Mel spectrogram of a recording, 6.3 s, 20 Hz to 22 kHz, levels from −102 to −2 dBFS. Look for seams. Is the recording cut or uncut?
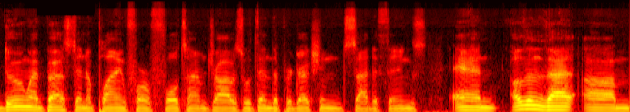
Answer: cut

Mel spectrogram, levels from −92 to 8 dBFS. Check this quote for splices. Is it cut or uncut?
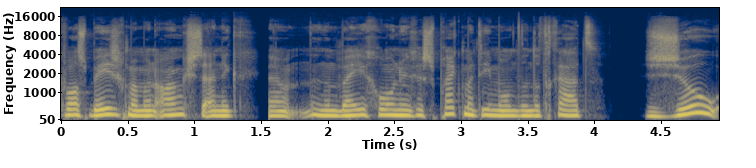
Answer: cut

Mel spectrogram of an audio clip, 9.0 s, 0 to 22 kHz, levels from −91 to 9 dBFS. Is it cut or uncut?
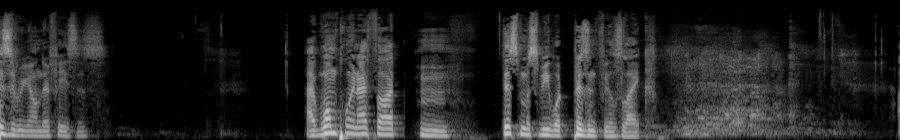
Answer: cut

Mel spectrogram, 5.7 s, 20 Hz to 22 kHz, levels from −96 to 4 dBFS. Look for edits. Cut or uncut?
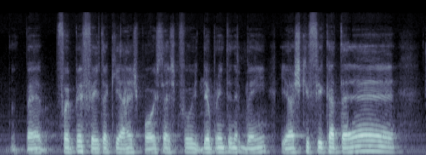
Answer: cut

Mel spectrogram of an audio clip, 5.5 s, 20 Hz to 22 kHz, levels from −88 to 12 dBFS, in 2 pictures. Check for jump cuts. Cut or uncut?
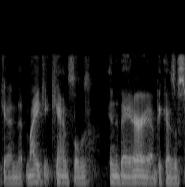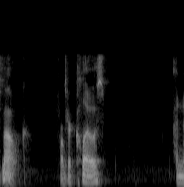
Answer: cut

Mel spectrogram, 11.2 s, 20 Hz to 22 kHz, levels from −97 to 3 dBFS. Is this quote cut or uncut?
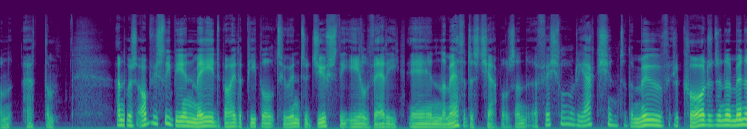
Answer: cut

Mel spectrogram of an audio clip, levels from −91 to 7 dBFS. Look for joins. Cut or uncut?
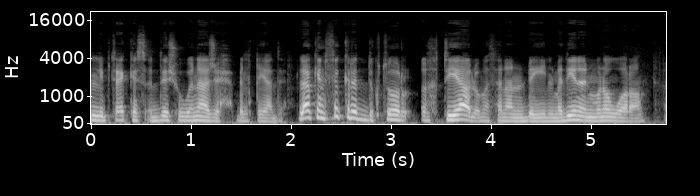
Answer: uncut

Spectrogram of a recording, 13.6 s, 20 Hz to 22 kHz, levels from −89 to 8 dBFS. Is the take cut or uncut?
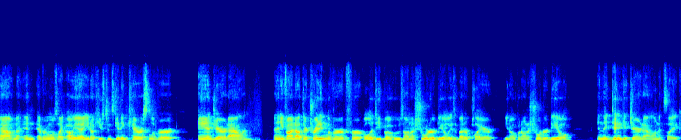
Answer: uncut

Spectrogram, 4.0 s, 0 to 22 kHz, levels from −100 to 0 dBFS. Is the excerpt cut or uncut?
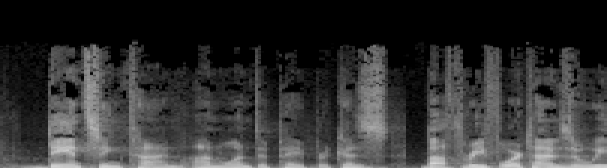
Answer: cut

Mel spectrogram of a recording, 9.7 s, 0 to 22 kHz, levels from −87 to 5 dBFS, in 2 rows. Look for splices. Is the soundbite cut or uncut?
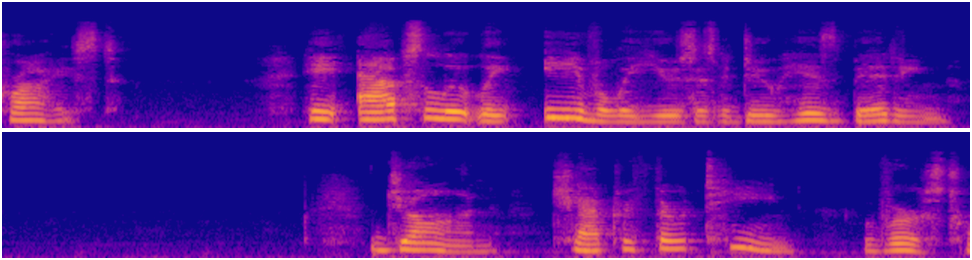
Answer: cut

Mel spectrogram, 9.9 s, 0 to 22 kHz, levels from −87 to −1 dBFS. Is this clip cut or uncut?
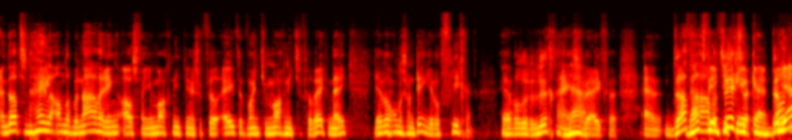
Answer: uncut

